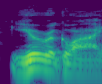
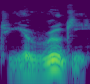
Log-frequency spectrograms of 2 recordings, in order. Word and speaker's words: Uruguay: pronunciation you got the right country but the pronunciation is Uruguay not urugi okay so if you haven't seen the word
